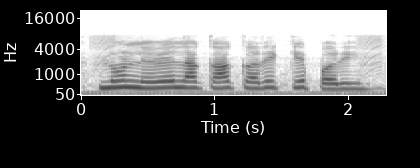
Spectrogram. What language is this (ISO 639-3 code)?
bho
